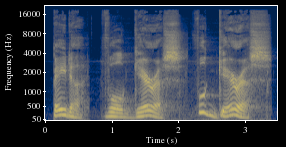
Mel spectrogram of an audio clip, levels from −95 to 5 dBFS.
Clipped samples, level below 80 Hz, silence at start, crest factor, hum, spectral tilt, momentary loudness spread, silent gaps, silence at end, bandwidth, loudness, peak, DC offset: under 0.1%; -52 dBFS; 0.1 s; 16 dB; none; -4.5 dB/octave; 7 LU; none; 0.1 s; 19 kHz; -20 LUFS; -4 dBFS; under 0.1%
